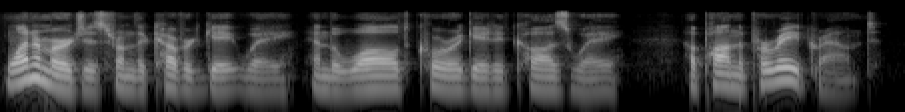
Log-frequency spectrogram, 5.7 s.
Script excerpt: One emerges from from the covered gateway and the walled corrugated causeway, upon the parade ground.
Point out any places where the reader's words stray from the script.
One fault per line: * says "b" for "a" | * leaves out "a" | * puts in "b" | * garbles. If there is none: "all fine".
* leaves out "from"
